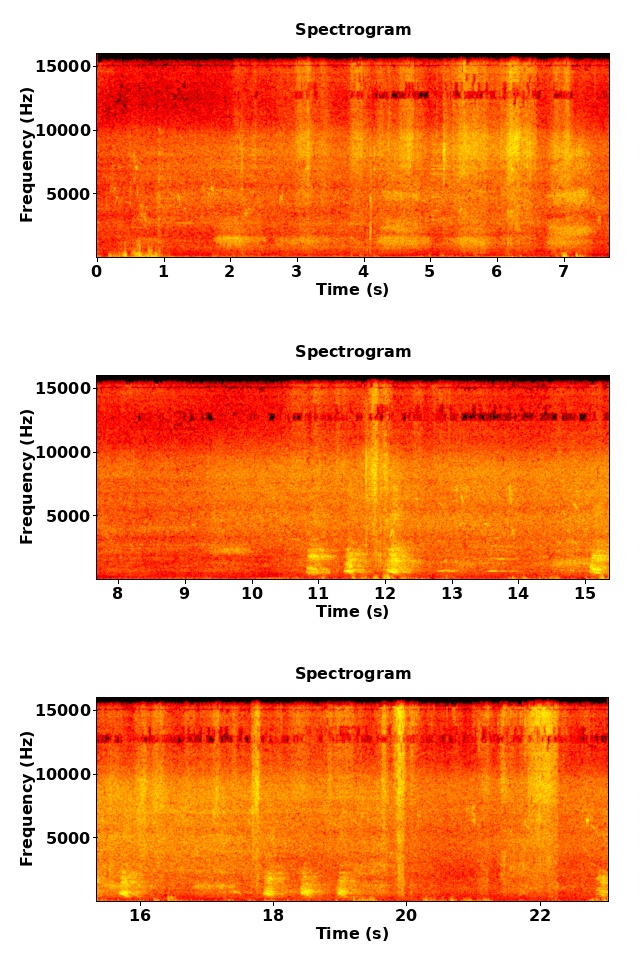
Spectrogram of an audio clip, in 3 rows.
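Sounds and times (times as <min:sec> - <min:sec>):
dog barking: 0:10.8 - 0:14.0, 0:14.7 - 0:16.2, 0:17.4 - 0:19.4.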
